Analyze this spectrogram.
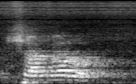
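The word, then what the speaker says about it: شَكَرَ: Ada kata dengan shin besar, syakaro, ya, syukrun, atau dengan sin kecil, sukrun atau sakaro, ya, ada syakaro, ada sakaro. Maka itu ketika kita beda mengucapkannya atau beda membacanya, maka akan berbeda juga artinya.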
